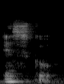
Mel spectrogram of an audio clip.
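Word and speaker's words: est-ce que: does in english language but it is called esco is pronounced like that esco and it is more polite whenever you want to make a question politely you can use esco but how at you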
